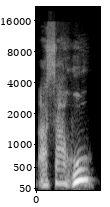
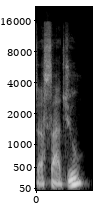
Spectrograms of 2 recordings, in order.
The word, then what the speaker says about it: Asaju: Is that how you say it? Asahu? Or Asaju? It's not Spanish. Asaju?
